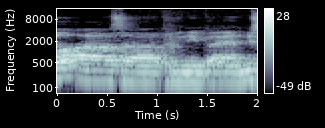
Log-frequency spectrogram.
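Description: A man's voice in long, drawn-out sing-song tones, half chanted and half spoken, close to the microphone.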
